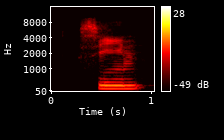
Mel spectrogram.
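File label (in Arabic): "س", Arabic; quiz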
